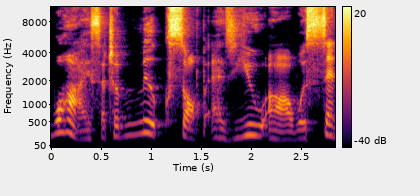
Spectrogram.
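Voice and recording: Someone is reading aloud in a natural voice, and the intonation is lively.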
